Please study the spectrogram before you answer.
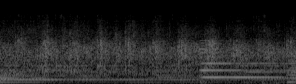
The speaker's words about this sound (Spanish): Y, vamos, si vas a aplaudir para Dios, aplaude bien.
